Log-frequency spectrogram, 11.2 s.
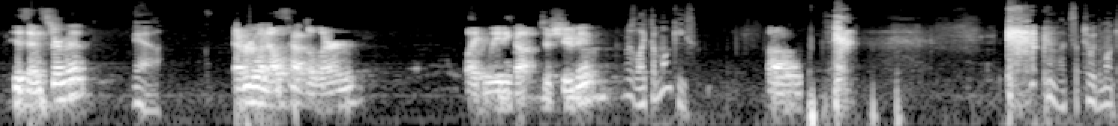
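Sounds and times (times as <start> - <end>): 
speech: 0.1 - 1.6, 2.3 - 3.7, 4.7 - 7.0, 7.7 - 8.5, 10.1 - 11.1
coughing: 8.2 - 9.2, 9.9 - 10.8.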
